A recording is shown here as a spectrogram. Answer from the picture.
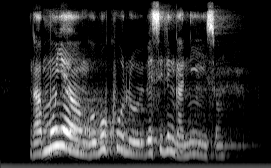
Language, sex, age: South Ndebele, male, 20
